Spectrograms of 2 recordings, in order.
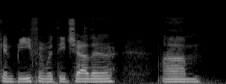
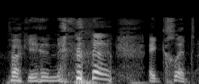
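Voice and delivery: usual speaking voice

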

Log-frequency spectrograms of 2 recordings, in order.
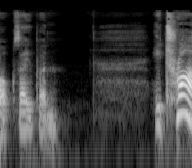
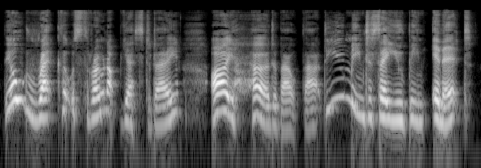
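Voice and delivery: raised, incredulous questioning; surprised; 6 semitones higher, 6 dB louder than usual. A narrator's reading. Uncle questioning children about the old wreck, surprised. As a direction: press the question in loud disbelief. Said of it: "said her uncle in surprise".

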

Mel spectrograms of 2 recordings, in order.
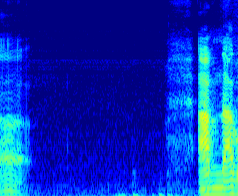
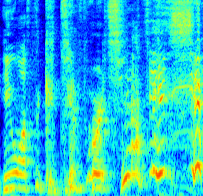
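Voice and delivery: loud, high, through real laughter; laughing hard; 6 dB louder than usual. Real, not acted. Friend topping the basketball joke, laughing loudly. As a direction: crack up while saying it.

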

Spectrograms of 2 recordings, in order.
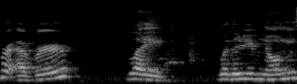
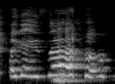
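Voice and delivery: laughing; 9 semitones higher, 5 dB louder, slower than usual. Real, not acted. Recovering from laughter.

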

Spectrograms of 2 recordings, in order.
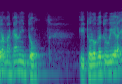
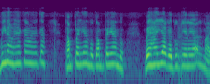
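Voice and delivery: imitating an excited pastor, much higher; high, urgent mock pastor voice pointing at the fight; pastor urging; 11 semitones higher than usual. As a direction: pastor at the store tells the guard to break up the fight, high and urgent. Retold pastor urging him to intervene.

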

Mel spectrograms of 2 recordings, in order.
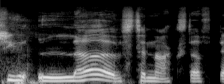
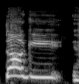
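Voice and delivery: a higher, lighter "Doggy"; mild doggy exclaim; 13 semitones higher than usual. Retold or imitated. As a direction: say "Doggy" as a happy little exclaim. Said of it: "maybe not with that level of excitement".

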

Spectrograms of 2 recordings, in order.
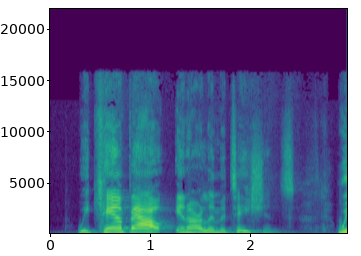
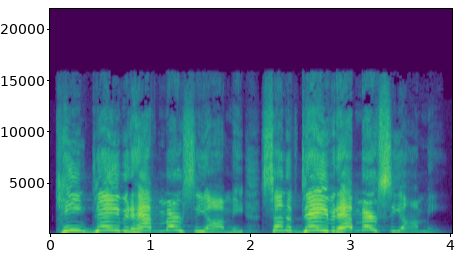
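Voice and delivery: higher, louder pleading cry; 8 semitones higher, 5 dB louder than usual. Retold or imitated. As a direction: beg with everything, voice up high. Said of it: "cried out all the more".

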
